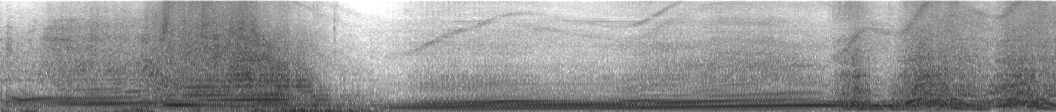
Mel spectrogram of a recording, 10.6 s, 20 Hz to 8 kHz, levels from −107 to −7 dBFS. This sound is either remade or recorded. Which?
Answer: recorded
